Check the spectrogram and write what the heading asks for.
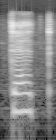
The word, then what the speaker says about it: debt: जी, he have lots of डेट ऑन हिम। I have credit card डेट ऑन मी। डेथ नहीं डेट, ये ट पे रोक दीजिए।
